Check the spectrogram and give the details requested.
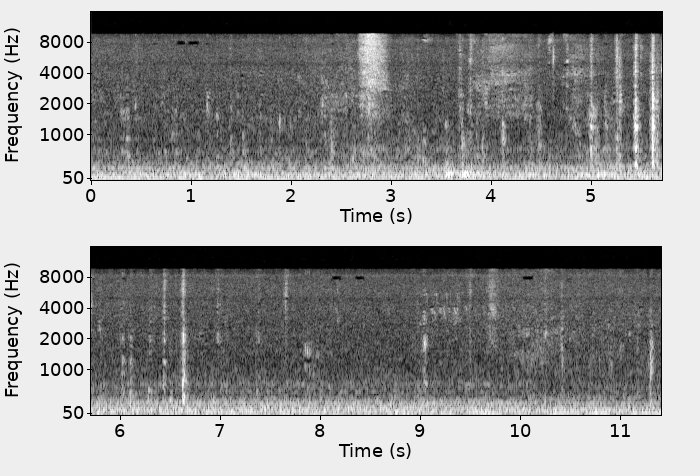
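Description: A car's engine running, heard from inside the car as a steady low rumble, with a few sharp clicks about halfway through.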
